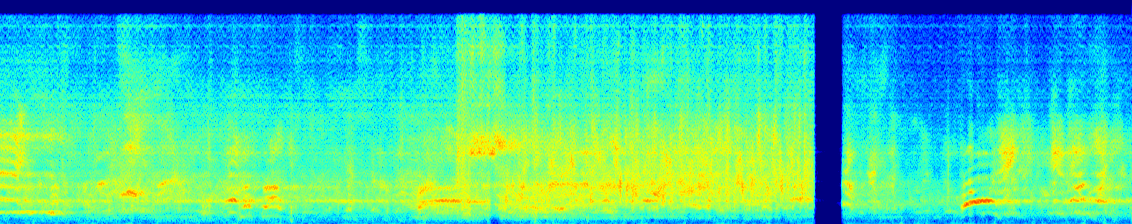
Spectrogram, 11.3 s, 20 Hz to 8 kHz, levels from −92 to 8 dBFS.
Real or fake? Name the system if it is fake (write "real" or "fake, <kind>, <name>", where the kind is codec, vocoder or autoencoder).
fake, vocoder, Vocos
